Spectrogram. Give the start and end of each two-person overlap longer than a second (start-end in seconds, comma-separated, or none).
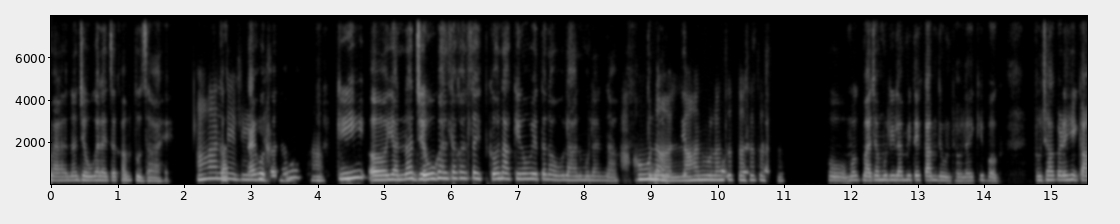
8.9-10.8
